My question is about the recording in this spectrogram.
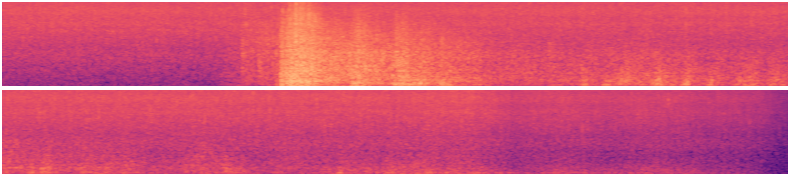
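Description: Recorded thunderstorm: a steady hiss of rain, then a sudden loud thunderclap about three seconds in that rumbles on in uneven rolls, slowly fading, until the sound cuts off abruptly near the end.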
